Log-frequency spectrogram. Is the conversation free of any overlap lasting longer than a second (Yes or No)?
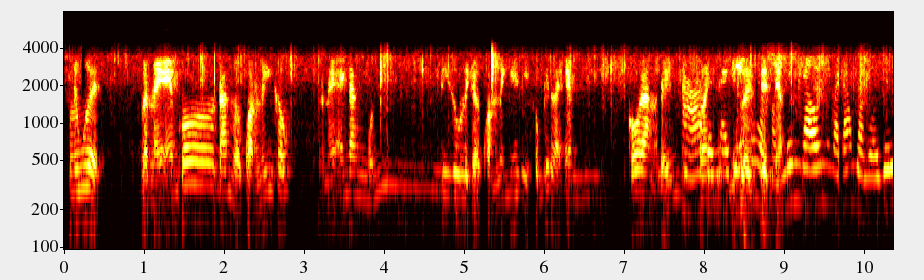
No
